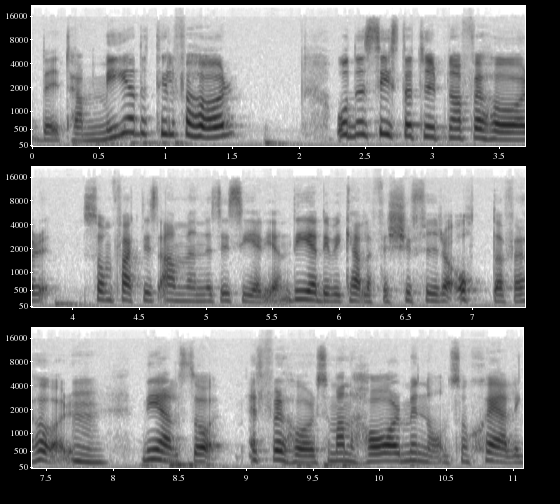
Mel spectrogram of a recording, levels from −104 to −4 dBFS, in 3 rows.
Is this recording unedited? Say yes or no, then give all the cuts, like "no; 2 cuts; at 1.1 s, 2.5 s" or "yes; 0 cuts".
yes; 0 cuts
